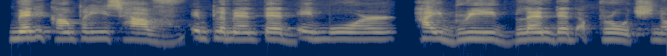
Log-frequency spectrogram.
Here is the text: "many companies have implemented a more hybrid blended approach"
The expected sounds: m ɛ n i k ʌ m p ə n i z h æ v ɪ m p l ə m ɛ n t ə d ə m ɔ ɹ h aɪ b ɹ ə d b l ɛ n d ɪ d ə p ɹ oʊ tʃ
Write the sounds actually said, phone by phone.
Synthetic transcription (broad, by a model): m ɛ n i k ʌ m p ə n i s h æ v ɪ m p l ə m ɛ n t ə d ə m ɔ ɹ h aɪ b ɹ ə d b l ɛ n d ɪ d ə p ɹ oʊ tʃ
